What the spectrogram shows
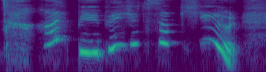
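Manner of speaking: put-on very high, squeaky, swooping baby talk voice. Explaining how people talk to babies, demonstrating high squeaky baby talk. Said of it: "in like these high squeaky tones".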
